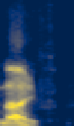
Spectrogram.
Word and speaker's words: knife: It's just like the silent K and knife.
